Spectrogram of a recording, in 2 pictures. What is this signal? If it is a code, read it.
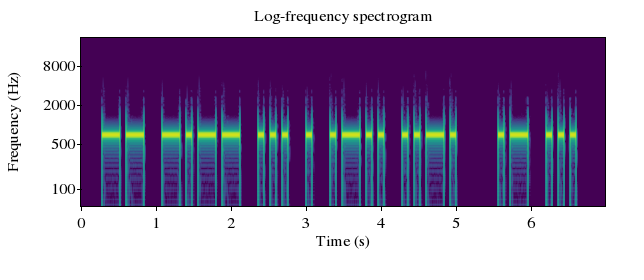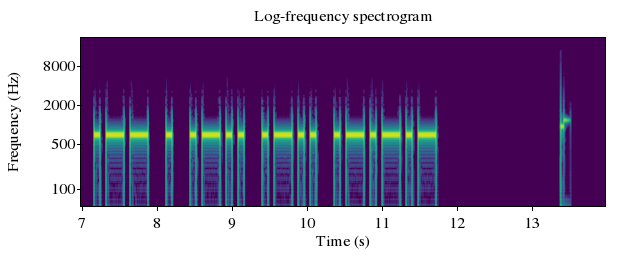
Morse code, heard as a keyed tone, about 15 wpm, 700 Hz. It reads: MYSELF AS WELL.
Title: Sentences from Top 1300 Words 15wpm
